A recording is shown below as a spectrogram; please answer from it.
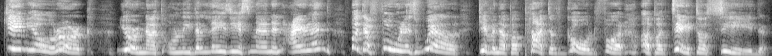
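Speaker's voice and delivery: high, loud scolding; furious wife. Acted. Eileen scolding Jamie for his folly, high and loud. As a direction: tear into your foolish husband. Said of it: "she was furious".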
